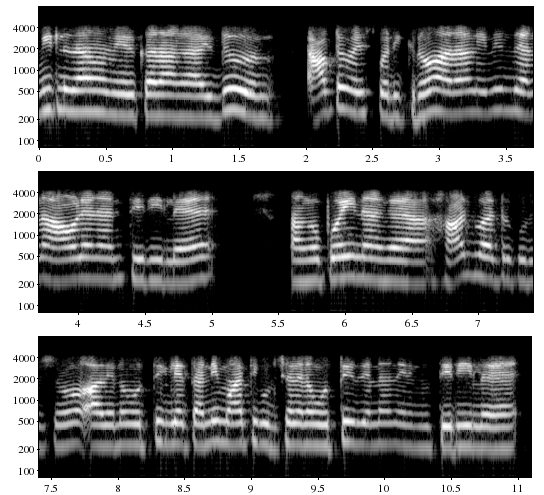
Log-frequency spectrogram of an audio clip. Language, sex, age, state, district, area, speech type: Tamil, female, 18-30, Tamil Nadu, Vellore, urban, conversation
